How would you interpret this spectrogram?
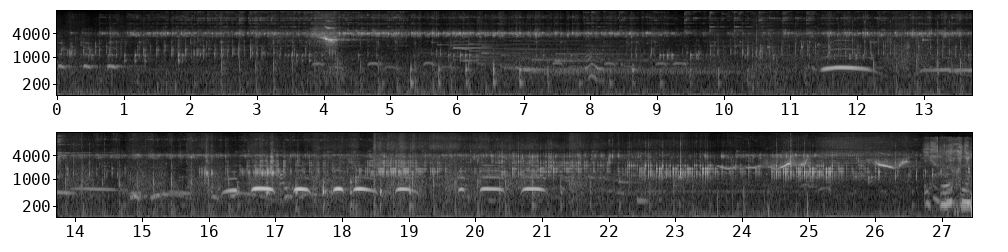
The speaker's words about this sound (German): Ich höre den Wind, das Knarren unter den Füßen und das ganz große, das ich von den Blättern nicht rausgehe.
